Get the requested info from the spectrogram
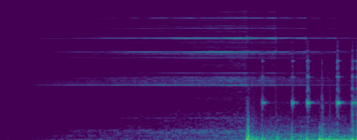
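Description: Trailer intro music. High, steady tones fade in and swell, then about three seconds in a deep bass beat comes in with quick ticking percussion, about five ticks a second.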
